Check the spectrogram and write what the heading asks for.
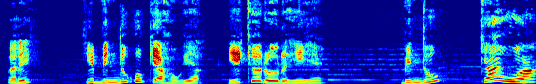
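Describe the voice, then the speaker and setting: A gentle cartoon husband. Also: female voice, high-pitched, big pitch swings, a little fast, soft background music. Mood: caring. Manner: soft, reassuring. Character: gentle caring young husband. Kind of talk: Hindi cartoon voice acting.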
